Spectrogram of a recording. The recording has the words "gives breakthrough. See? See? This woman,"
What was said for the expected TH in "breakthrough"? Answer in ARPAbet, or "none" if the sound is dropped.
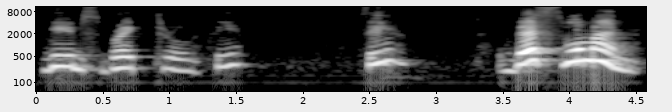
T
